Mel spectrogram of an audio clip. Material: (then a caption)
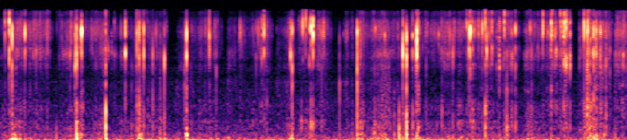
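Plastic film. A bristle paintbrush brushes across clear plastic cling film stretched over a round microphone grille. The strokes make dense, crinkly, scratchy rustling with a bright, hissy top and quick crackling peaks that rise and fall throughout.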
